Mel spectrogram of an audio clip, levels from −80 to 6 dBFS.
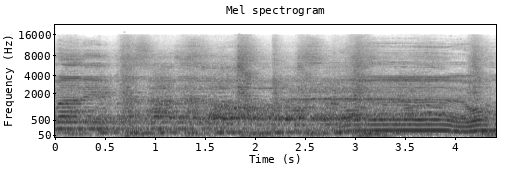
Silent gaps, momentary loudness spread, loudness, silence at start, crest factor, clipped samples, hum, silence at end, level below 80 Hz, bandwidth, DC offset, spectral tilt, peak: none; 4 LU; -15 LUFS; 0 s; 14 dB; under 0.1%; none; 0 s; -36 dBFS; 16.5 kHz; under 0.1%; -4.5 dB/octave; -2 dBFS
